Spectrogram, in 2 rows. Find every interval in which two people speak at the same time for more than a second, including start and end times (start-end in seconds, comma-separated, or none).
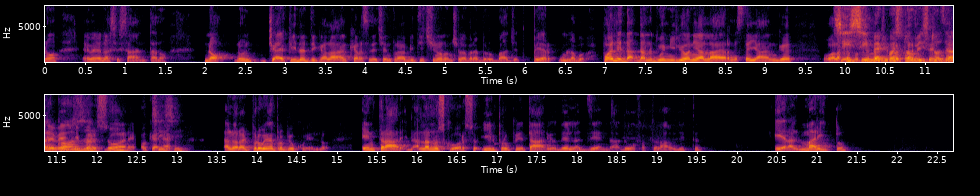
9.8-13.1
